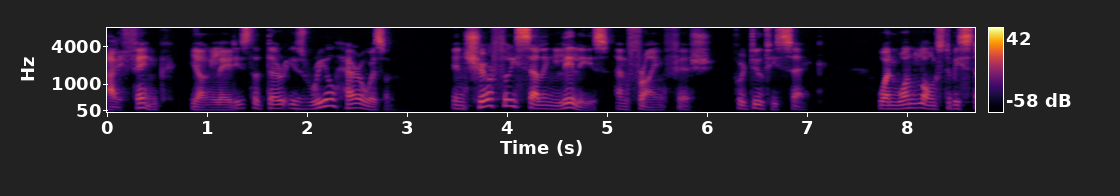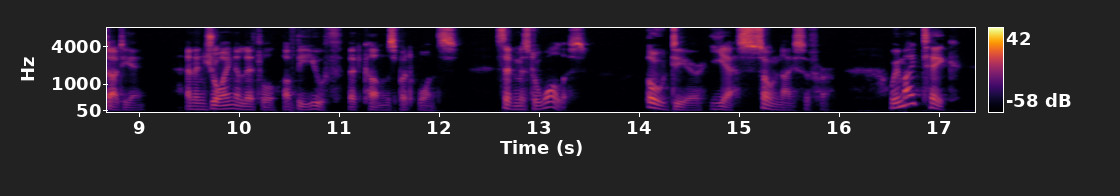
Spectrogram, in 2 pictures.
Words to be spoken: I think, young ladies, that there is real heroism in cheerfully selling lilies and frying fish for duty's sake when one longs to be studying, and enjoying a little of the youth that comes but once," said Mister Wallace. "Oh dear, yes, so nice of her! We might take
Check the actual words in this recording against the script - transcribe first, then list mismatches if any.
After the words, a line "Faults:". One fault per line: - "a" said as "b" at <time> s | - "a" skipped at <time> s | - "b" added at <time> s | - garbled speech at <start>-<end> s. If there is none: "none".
I think, young ladies, that there is real heroism in cheerfully selling lilies and frying fish for duty's sake when one longs to be studying, and enjoying a little of the youth that comes but once," said Mister Wallace. "Oh dear, yes, so nice of her! We might take
Faults:
none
